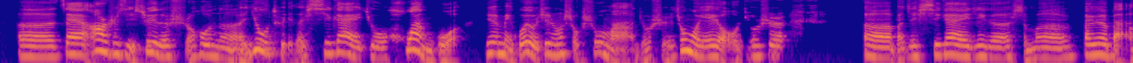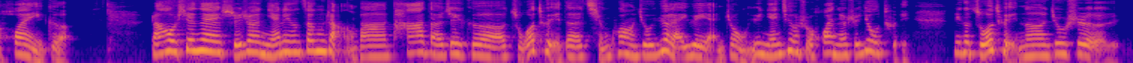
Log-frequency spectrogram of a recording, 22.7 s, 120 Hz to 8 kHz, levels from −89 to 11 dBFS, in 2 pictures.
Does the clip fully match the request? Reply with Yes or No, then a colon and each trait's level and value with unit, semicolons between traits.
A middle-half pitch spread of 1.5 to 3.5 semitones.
No: average, 4.6 semitones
